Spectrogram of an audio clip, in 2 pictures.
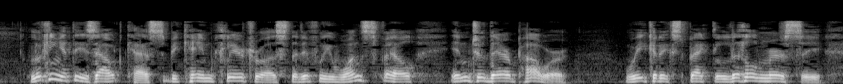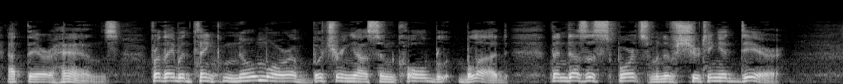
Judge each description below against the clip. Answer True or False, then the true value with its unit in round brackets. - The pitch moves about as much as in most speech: True (4.3 semitones)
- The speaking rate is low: False (160 wpm)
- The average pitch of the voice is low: False (145 Hz)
